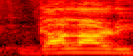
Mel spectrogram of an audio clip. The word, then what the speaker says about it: GÁLÁRÌ: So the name GÁLÁRì is Yes. when a Yoruba man, Yoruba people have a way of pronouncing words with tonation and also it's GÁLÁRì. They enunciate Exactly. everything.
